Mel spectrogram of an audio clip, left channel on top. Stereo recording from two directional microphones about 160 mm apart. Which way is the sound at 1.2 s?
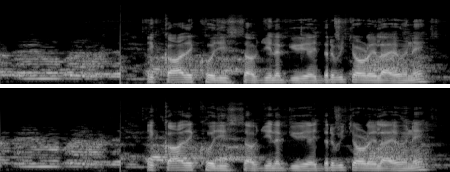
5° left (ahead or behind).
